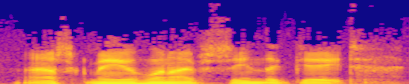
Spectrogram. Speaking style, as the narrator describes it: John said grimly

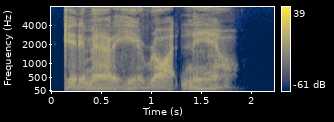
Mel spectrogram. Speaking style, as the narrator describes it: hissed comments of

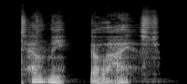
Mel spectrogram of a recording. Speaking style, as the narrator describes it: Herb said quietly

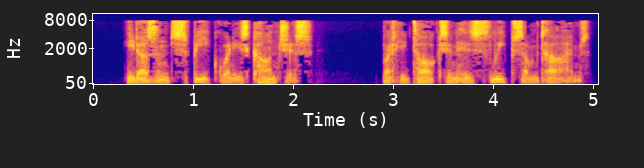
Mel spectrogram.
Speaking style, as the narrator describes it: Deltok says

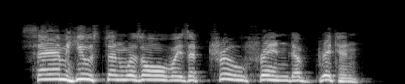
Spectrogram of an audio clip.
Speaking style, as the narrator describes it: Sybil shrieked into the crowd's upturned faces

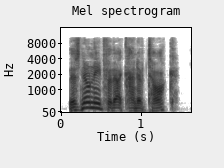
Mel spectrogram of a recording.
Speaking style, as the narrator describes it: Nynaeve said sharply

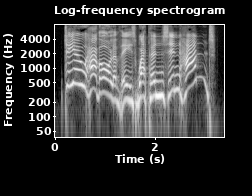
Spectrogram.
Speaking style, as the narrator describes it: someone shouted

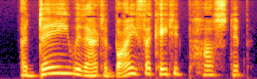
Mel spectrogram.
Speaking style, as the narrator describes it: said Saccharissa sweetly

